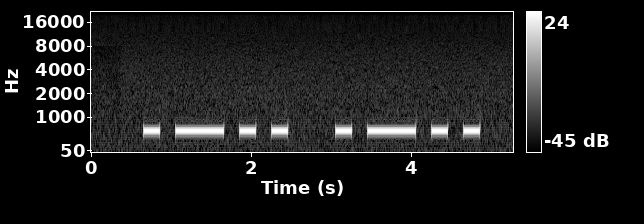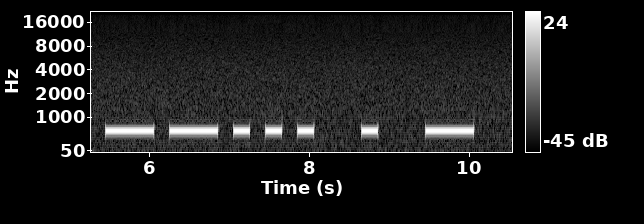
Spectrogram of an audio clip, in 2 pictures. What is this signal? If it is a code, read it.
Morse code, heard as a keyed tone, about 6 wpm, 620 Hz. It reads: LL7ET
